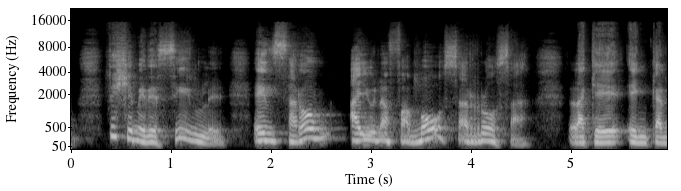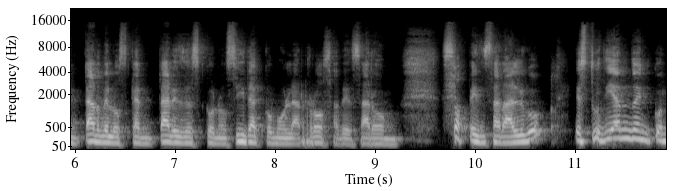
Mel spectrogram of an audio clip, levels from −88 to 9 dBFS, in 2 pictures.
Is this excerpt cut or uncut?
cut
